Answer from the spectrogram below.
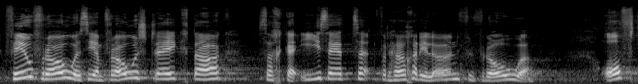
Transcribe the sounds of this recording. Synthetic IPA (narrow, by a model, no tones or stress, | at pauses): fɪlfɾɔwəsiɑmfɾɔwəʃtɾɛɪkχtɑːksɪχɡ̥ɛʔiːsɛt͡səfʏɾɦøːχəɾiløːnfyɾfɾɔwə | ʔɔft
